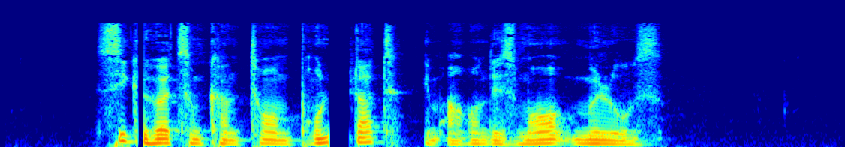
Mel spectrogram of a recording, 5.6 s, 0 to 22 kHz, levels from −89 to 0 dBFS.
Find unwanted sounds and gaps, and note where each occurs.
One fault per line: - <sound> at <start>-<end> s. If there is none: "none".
- dropout at 0.9-1.0 s
- dropout at 2.2-2.3 s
